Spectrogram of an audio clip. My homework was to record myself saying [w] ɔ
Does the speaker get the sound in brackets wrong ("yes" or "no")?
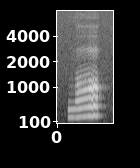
no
